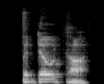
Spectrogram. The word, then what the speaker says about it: Fedotov: So how do we pronounce his last name? – Fedotov is what I've been told.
